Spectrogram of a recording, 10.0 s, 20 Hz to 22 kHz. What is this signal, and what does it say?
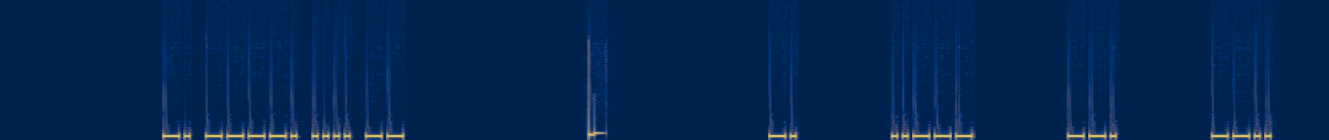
Morse code, heard as a keyed tone, about 29 wpm, spaced as for 15 wpm, 700 Hz. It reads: N9HM N2GZ
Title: USA Call Signs - 4 Characters - 6x Character Spacing - 30wpm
